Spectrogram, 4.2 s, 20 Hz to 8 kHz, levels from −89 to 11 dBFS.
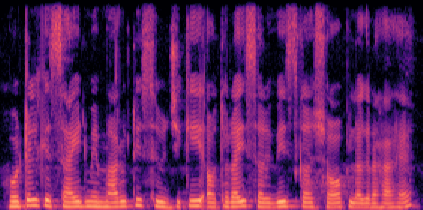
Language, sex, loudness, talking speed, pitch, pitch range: Hindi, female, -14 LUFS, 185 wpm, 175 Hz, 165-185 Hz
